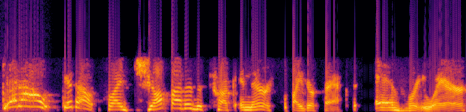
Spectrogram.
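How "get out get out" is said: very high-pitched, shrill yelling. Retelling the boyfriend ordering the speaker out of a truck, retelling a yell. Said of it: "And Jim's yelling at me".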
